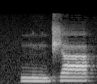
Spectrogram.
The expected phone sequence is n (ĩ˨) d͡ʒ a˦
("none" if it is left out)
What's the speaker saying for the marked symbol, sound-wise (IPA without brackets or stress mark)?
ĩ˨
